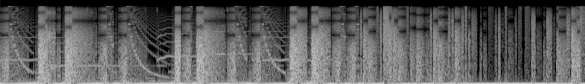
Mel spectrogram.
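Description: Crackling electronic explosions burst and rumble.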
